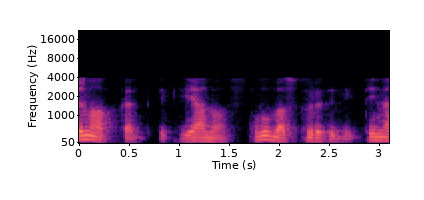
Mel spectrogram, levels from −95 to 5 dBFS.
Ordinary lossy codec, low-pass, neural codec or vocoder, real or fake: AAC, 16 kbps; 7.2 kHz; codec, 16 kHz, 0.3 kbps, FocalCodec; fake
